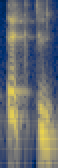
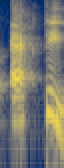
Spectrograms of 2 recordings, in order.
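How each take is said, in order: First: একটি said "ek-ti", with closed e; closed e vowel. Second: একটি said "æk-ti"; wrong open vowel. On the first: Teacher gives students the spoken form, একটি as "ek-ti". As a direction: narrow the first vowel of একটি to e. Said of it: "আপনি বলেন একটি". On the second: Teacher rejects this form for students, একটি as "æk-ti". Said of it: "আর একটি বলেন না". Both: Shown as a demonstration.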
